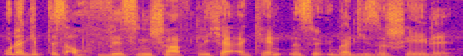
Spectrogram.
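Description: A man's voice: mid-range voice, big pitch swings, moderate pace, close to an everyday voice. An actor playing a brainy, self-assured young detective who leads his team in an audio drama, with precise, formal, commanding speech. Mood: confident, skeptical. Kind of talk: German audio drama acting.

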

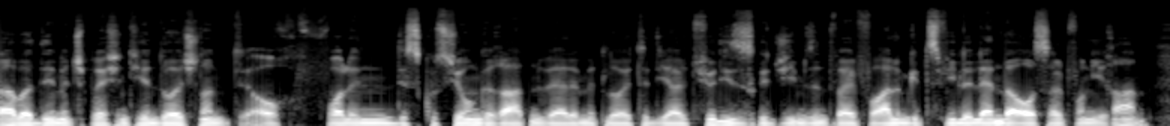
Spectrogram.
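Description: Deep-voiced man speaking frankly. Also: dark tone, dry recording, clean studio sound. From Germany. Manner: frank, heated, swears freely. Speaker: podcast guest. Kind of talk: candid conversational interview.

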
